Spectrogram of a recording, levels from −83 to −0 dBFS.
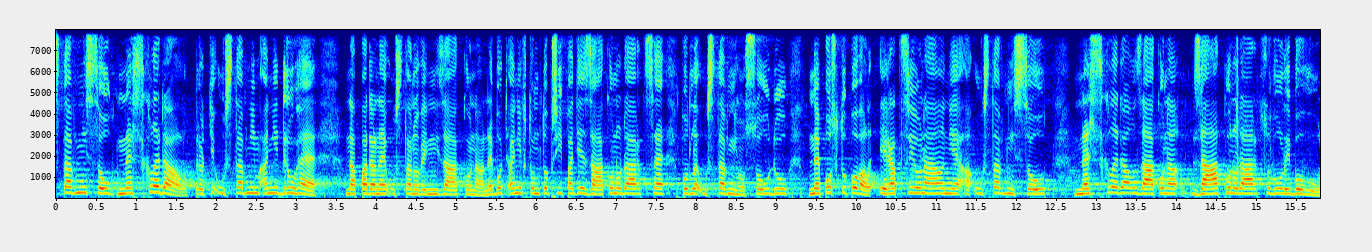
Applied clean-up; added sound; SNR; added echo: none; none; none; none.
